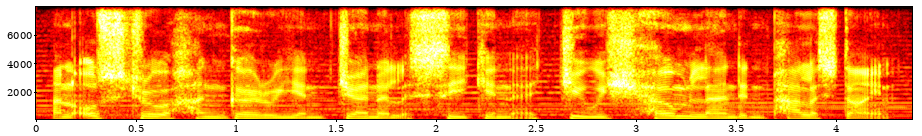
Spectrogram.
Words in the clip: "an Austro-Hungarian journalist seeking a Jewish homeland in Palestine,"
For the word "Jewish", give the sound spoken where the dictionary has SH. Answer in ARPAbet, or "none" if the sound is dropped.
SH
